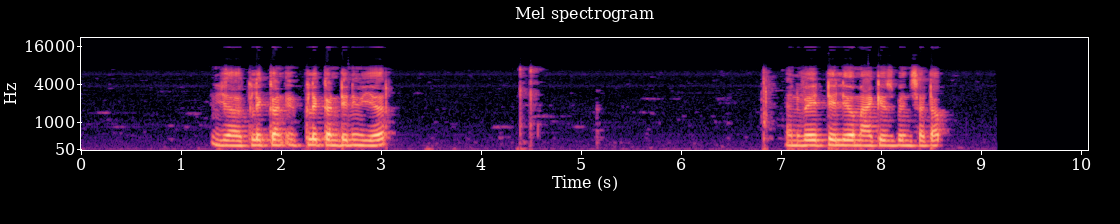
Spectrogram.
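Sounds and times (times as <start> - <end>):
computer mouse clicking: 4.3 - 4.7.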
